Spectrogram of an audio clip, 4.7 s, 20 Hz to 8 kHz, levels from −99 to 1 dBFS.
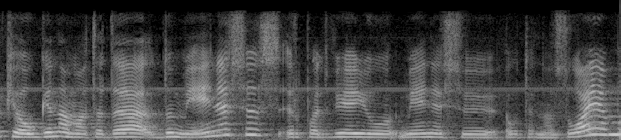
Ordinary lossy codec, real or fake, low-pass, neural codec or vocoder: AAC, 48 kbps; real; 7.2 kHz; none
